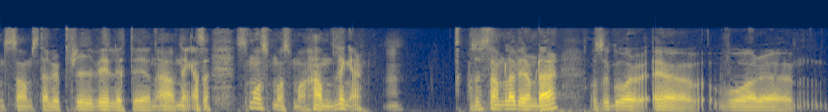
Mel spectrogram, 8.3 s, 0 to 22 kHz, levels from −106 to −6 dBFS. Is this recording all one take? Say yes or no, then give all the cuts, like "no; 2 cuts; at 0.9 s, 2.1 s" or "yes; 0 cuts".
yes; 0 cuts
